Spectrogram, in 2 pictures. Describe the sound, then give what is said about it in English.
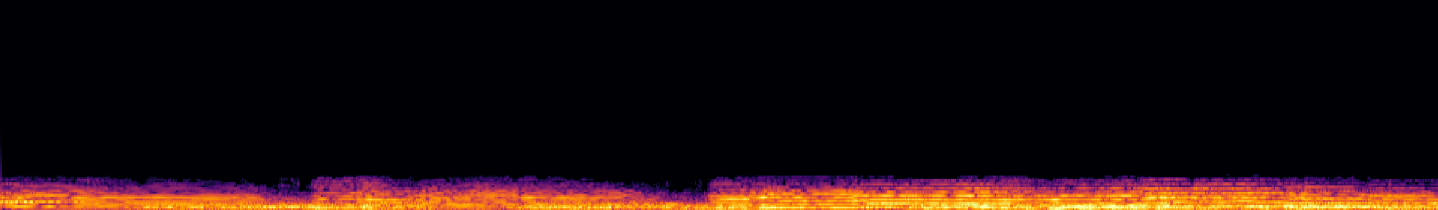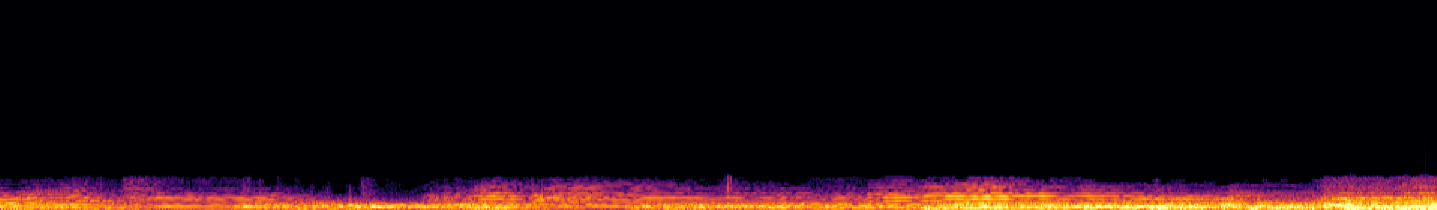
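Bells and woodwinds play a sustained, layered passage of held tones that shift in pitch, steady and fairly loud throughout with no voices. “Bells and woodwinds.”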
